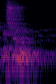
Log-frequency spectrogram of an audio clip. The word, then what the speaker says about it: अशोक: नहीं है, उसका मतलब प्रो है, अशोक ASHOKA अशोक। उन्होंने जल्ले है, उन्हें साड़ी भाषा के लिए वो जल्ले है, ये उनकी भाषा के लिए अस जल्ले, उनकी भाषा के लिए सारे जल्ले होंगे। उन्हें से अशोक का पढ़िया, उन्हें पढ़िया है उनकी कमी है,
